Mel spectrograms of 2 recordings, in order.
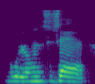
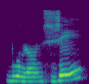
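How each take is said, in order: First: "boulangère" ending in zhair, falling; feminine ending. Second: "Boulanger" ending in an open zhay, rising; masculine ending. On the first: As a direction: say "boulangère" as boo-lon-ZHAIR with its R. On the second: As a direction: say "Boulanger" as boo-lon-ZHAY, no R. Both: Shown as a demonstration. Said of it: "The ending is different".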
